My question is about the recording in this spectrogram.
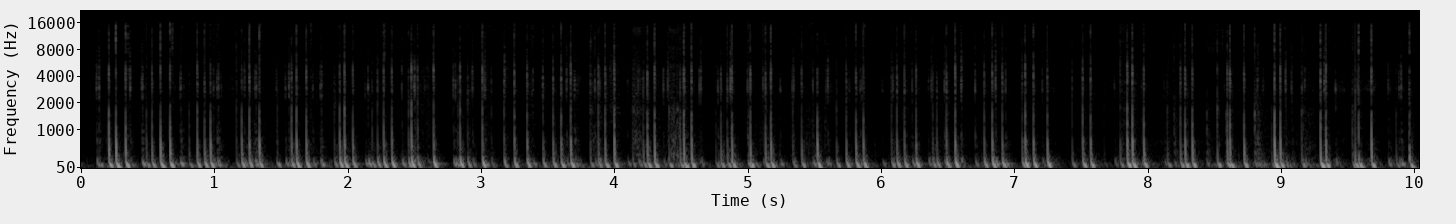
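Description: Rapid close-up tapping and scratching, many quick irregular taps a second, each with a dull low thud.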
